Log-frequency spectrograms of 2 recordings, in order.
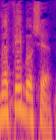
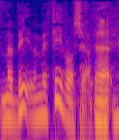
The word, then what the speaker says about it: Mephibosheth: Mephibosheth. – Mephibosheth.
